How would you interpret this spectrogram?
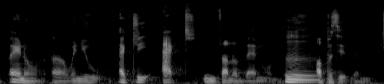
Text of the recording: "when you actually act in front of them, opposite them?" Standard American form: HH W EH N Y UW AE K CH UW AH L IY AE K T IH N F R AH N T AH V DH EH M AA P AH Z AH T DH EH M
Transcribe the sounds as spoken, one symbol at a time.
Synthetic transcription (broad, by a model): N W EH N Y UW AE K CH UW AH L IY AE K T IH N F R AH N T AH V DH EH M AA P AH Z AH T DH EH M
